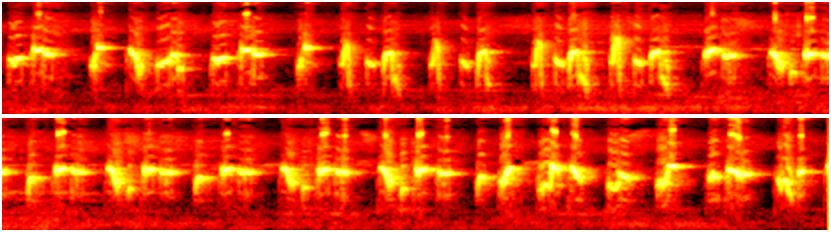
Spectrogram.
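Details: Yellow-vented bulbul call meant to provoke a fighting response: rapid run of short, bubbly chirps around mid-high pitch, each with a quick bent or rising note, packed several per second with no pause; faint low rumble beneath.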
